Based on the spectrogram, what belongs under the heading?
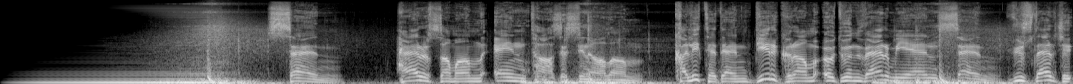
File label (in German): Radiospot Mann; Eurogida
